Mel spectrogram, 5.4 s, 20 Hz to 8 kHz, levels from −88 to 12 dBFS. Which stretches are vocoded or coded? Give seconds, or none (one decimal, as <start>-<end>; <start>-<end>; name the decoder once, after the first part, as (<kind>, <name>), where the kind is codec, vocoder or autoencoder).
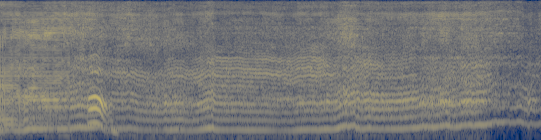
0.0-0.7 (vocoder, HiFi-GAN)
